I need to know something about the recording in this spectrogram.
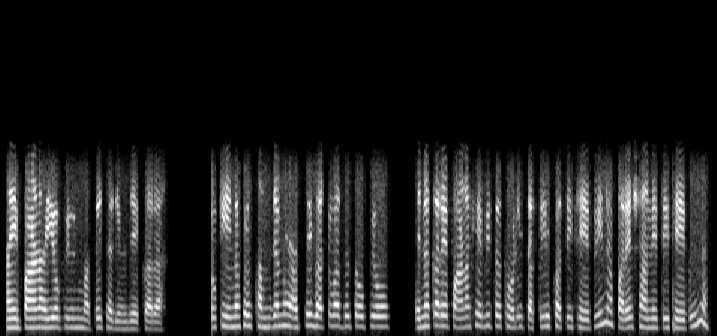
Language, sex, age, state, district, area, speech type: Sindhi, female, 45-60, Gujarat, Kutch, urban, conversation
